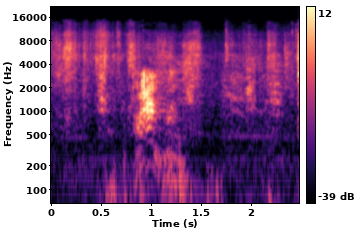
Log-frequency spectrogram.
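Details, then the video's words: Siberian Huskies from a home pack of parents Turbo and Cloud and their four pups, fighting; one short, harmonic, growly bark midway over low rumbling and scuffling noise. "my huskies fighting!"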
